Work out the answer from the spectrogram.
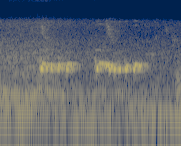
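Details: Zebra dove song meant to prompt other zebra doves to answer: two rolling, trilled coo phrases at mid pitch, the second slightly longer, over a faint low background hum.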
